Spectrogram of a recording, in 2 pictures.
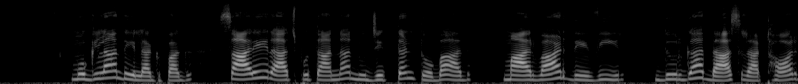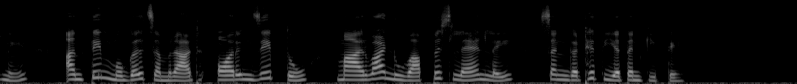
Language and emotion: Punjabi, neutral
